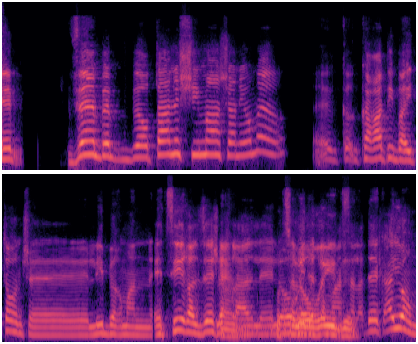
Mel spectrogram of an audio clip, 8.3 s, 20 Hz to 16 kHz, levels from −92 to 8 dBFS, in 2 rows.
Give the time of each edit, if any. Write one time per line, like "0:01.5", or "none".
0:05.6
0:06.3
